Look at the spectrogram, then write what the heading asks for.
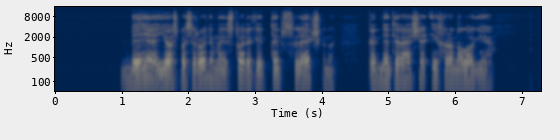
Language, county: Lithuanian, Klaipėda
